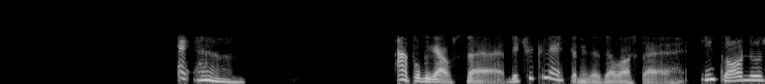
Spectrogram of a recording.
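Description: Muffled, hoarse speech with smeared consonants runs the whole clip, with nothing above about 3.8 kHz. The damage is heavy and fits G.723.1 codec coding near 6.3 kbit/s, whose 30 ms frames and slowly updated voice model blur quick sound changes.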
